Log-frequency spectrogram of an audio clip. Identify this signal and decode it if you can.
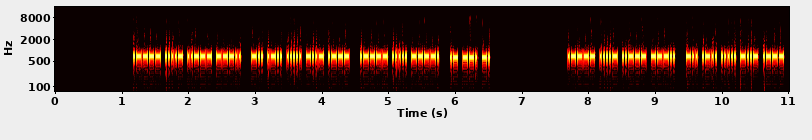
Morse code, heard as a keyed tone, about 50 wpm, 700 Hz. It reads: 1428 DL5XJ 159 AGN 1428 DL5XJ
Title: Worked All Europe DX Contest - QTC Exchange with Repeats - 50wpm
